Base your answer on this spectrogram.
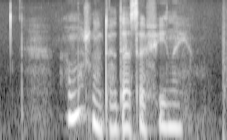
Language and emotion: Russian, sad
